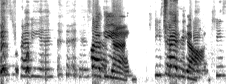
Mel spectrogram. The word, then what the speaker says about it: Trevian: giving our closing so L been saying my name wrong forever okay my name is Tran she she says it the gay way like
